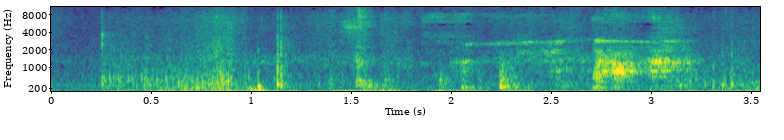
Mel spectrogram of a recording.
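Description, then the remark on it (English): A dog on the floor whines, wanting her belly rubbed: a few high, drawn-out whimpers and a short yip over a low background rumble, with no one speaking. “Sorry, the dog on the floor, wanting her belly rubbed.”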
